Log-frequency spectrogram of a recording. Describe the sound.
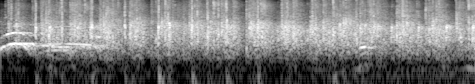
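A crowd breaks into sustained, loud applause, dense clapping filling the room for several seconds with steady intensity, a brief whistle or voice faintly rising near the start.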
